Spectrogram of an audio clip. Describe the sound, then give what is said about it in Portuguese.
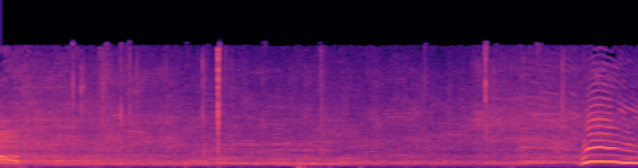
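A large audience shouts and cheers in a sustained, loud roar of many voices, with scattered whoops rising above it and a sharp, bright rising yell near the end. “The word is enough for A me to shout. A palavra é suficiente para eu gritar. Somebody Alguém grite a vitória!”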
